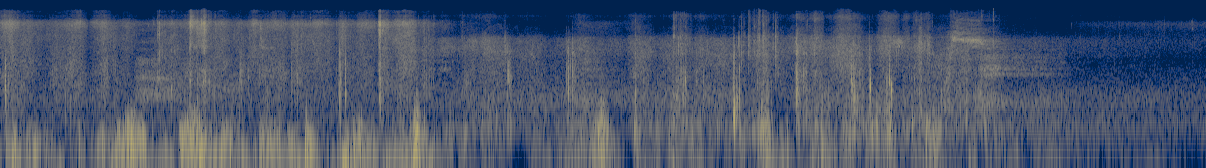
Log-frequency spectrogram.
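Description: A hiker's footsteps on a dry dirt and gravel trail, a steady walking rhythm of thuds and small stone clicks that fades as the walker slows and stops near the end.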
